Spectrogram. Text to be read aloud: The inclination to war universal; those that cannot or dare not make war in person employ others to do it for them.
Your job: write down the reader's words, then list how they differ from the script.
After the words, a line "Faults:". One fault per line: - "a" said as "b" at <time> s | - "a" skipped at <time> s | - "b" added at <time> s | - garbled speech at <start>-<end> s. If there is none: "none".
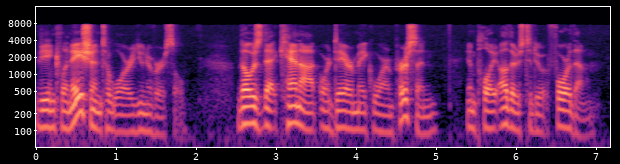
The inclination to war universal; those that cannot or dare make war in person employ others to do it for them.
Faults:
- "not" skipped at 4.0 s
